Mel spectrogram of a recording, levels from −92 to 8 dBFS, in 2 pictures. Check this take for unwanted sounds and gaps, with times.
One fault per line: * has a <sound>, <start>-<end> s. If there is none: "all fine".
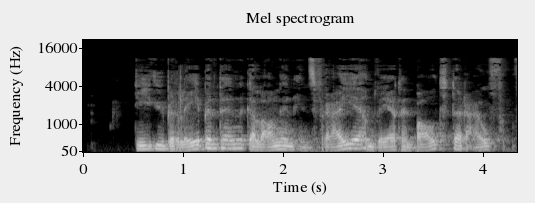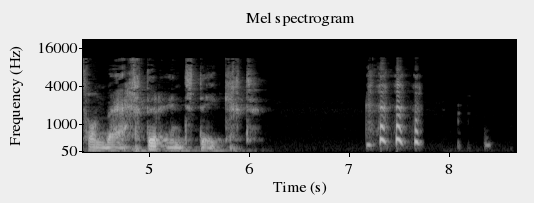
* has a laugh, 7.2-7.8 s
